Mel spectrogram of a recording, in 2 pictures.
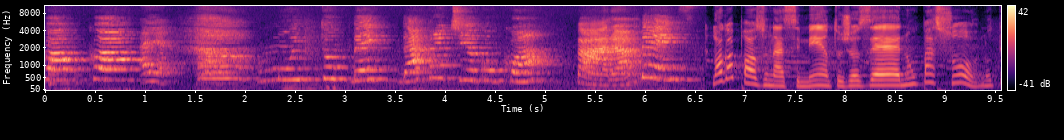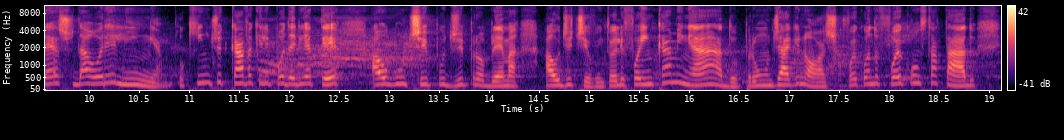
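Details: Adult reporter narrating in Portuguese; Normal adult speech.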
